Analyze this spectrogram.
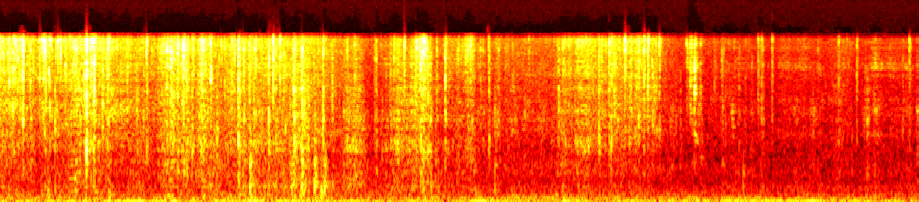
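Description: Paper burger wrappers crinkling and rustling as they are handled, with irregular crackles.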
